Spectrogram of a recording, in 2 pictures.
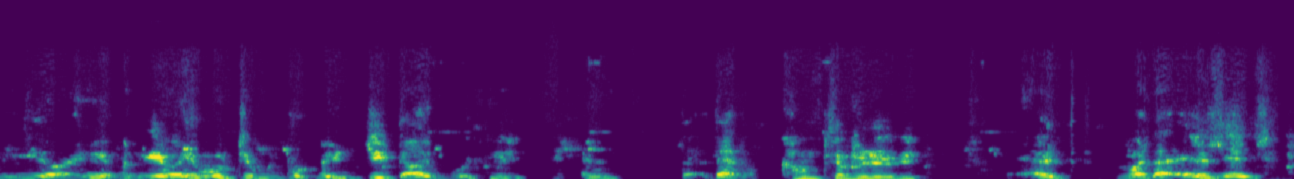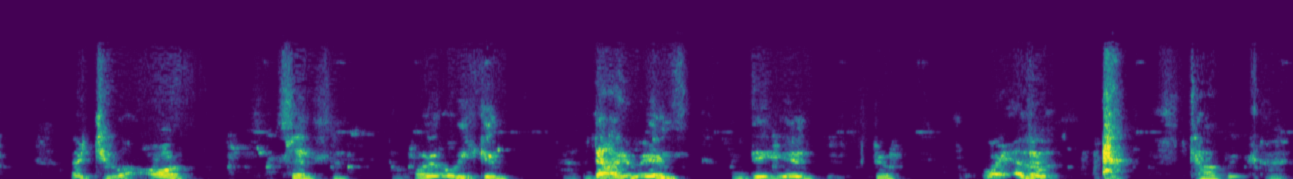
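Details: Adult man living with cerebral palsy; dysarthric speech in cerebral palsy.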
